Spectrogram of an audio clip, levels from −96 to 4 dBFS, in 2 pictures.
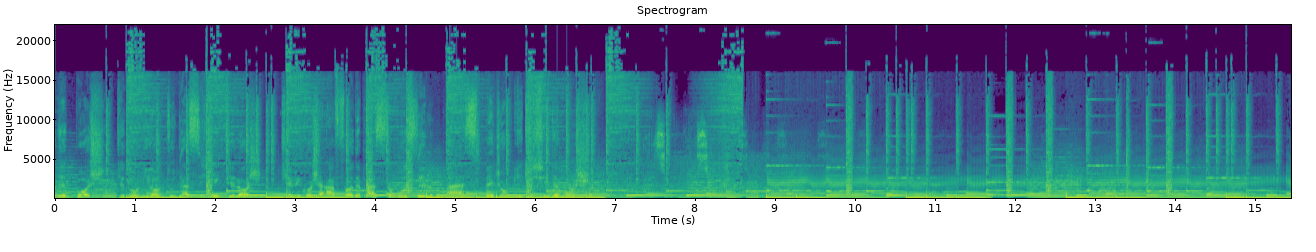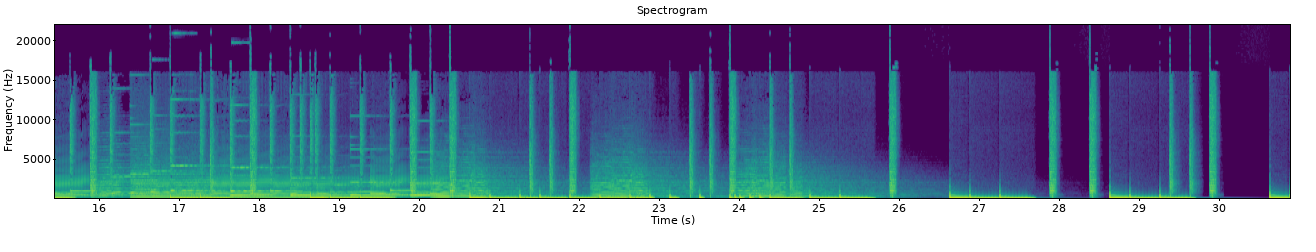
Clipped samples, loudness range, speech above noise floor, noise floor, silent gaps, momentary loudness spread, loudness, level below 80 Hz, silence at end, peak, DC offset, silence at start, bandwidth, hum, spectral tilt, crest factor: under 0.1%; 4 LU; 59 dB; -70 dBFS; none; 7 LU; -13 LUFS; -14 dBFS; 0 s; 0 dBFS; under 0.1%; 0 s; over 20 kHz; none; -5.5 dB/octave; 12 dB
